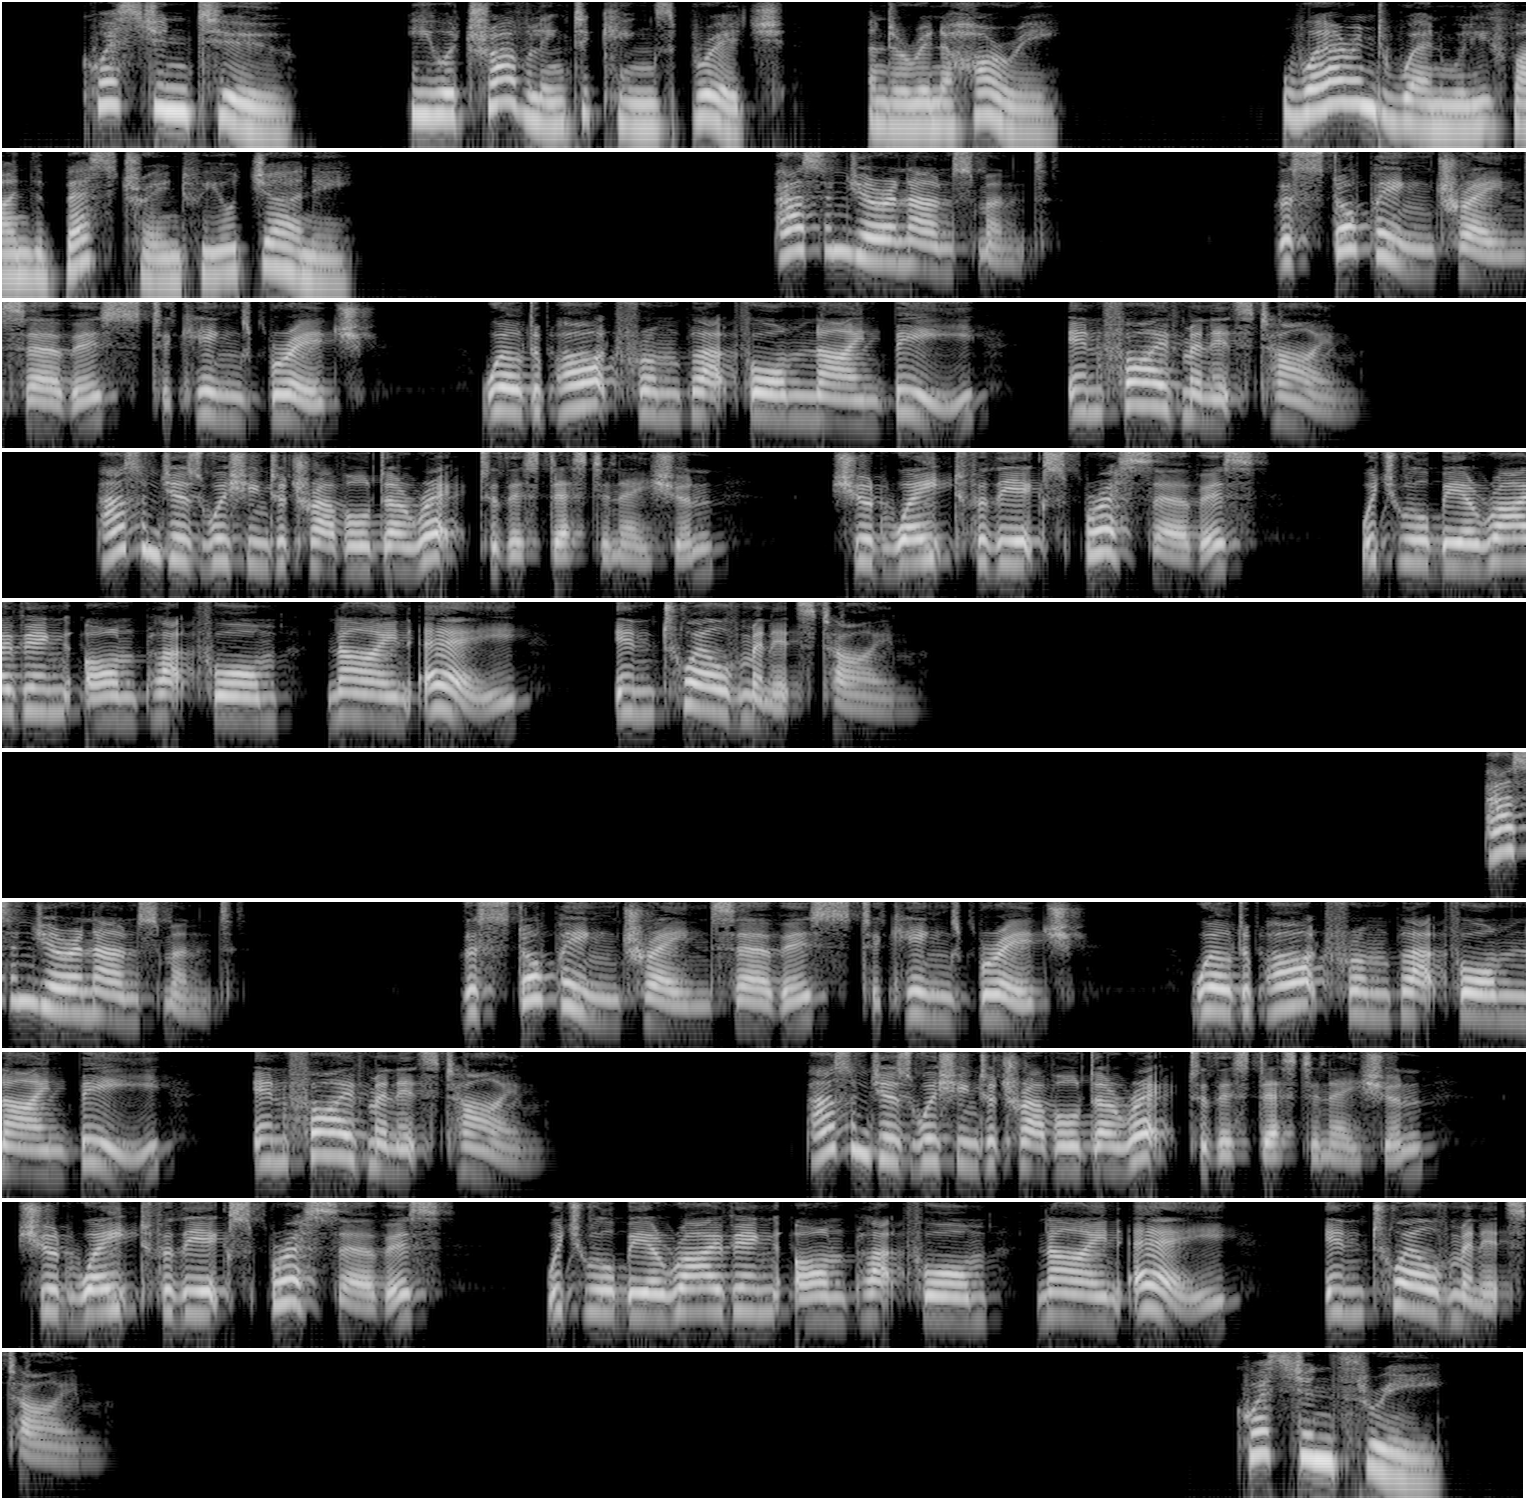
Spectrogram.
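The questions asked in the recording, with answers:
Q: Where and when will you find the best train for your journey?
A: Platform 9A in 12 minutes' time (express service)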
